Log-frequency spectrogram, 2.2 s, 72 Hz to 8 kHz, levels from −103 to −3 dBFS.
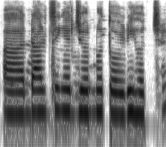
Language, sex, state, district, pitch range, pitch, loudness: Bengali, female, West Bengal, North 24 Parganas, 210-225 Hz, 220 Hz, -14 LUFS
